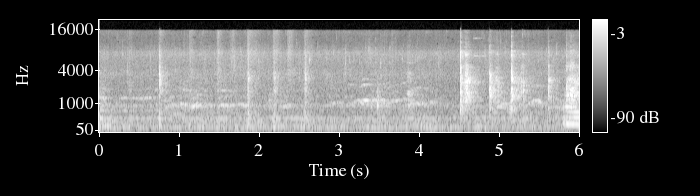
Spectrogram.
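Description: Flour-coated potato maakouda patties frying in hot oil in a frying pan: a steady sizzle with scattered crackles, which get louder and more frequent over the last second and a half.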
